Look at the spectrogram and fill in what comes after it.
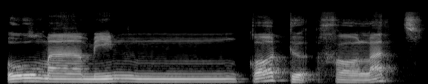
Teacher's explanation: Kasroh tanwin bertemu dengan huruf qaf, bacaan ikhfa, dibaca samar-samar. Dal sukun, bacaan qalqalah, dibaca memantul.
